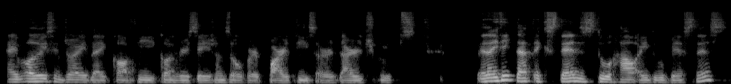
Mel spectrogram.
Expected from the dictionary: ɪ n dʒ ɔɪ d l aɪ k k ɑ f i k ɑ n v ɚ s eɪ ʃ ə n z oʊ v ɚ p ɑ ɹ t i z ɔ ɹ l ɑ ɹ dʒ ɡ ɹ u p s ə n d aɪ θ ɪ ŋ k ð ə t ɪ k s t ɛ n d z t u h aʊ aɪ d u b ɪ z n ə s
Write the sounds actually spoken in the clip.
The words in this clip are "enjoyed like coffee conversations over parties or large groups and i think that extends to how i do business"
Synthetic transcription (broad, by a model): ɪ n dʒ ɔɪ d l aɪ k k ɑ f i k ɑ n v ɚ s eɪ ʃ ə n s oʊ v ɚ p ɑ ɹ t i s ɔ ɹ l ɑ ɹ dʒ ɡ ɹ u p s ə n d aɪ θ ɪ ŋ k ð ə t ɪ k s t ɛ n d s t u h aʊ aɪ d u b ɪ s n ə s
